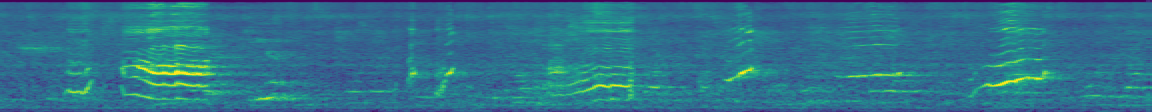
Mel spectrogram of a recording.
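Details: Alexandrine parakeet imitating a cat's meow: a series of wavering, harmonic meow-like calls that rise and fall, some slurring upward at the end, spaced irregularly over a steady background hiss.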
